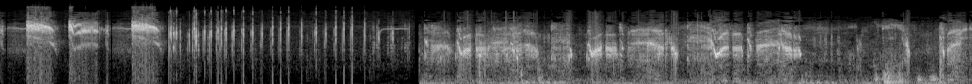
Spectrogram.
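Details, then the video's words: Grey-breasted prinia calling as a lure for wild birds: a few loud high chirps, then a fast run of clicking ticks, followed by a busy, scratchy chatter of mixed notes. "Suara Ampuh Memanggil Burung Waler Liar"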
